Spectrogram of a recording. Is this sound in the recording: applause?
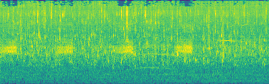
no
